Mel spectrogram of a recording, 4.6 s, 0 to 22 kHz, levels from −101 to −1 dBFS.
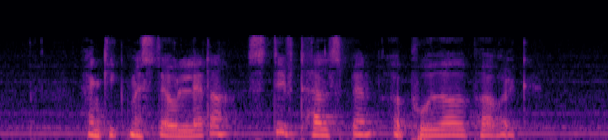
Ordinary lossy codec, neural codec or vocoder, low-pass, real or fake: Opus, 64 kbps; none; 7.2 kHz; real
